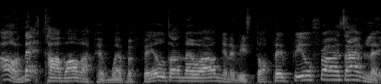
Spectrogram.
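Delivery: clumsy put-on Cockney accent. Imagining a seller talking to Cockneys about his fries: bad Cockney accent. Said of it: "my accent not as good as".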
